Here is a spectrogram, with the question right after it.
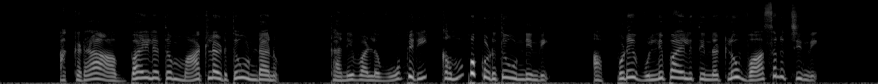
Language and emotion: Telugu, disgusted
